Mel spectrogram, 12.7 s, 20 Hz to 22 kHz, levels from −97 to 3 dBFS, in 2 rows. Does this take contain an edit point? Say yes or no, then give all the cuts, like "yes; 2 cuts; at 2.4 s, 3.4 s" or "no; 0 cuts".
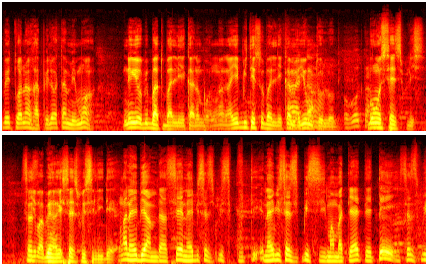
no; 0 cuts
